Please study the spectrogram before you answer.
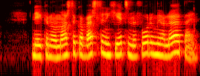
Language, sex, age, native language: Icelandic, female, 13, Icelandic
